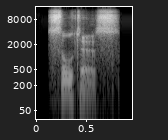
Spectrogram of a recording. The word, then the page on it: saltus: British English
